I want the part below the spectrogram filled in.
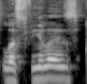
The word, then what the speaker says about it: Los Feliz: Los Feliz. I'm just going to say that because that's what people have said to me when I've said it other ways.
